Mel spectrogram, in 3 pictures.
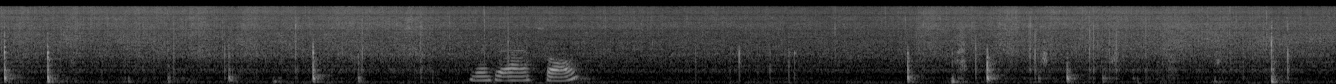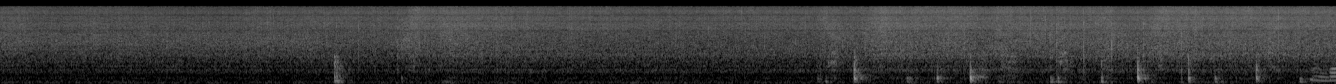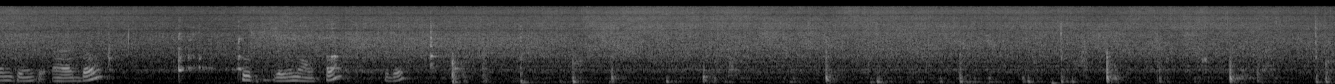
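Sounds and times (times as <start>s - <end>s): vegetables sizzling in oil: 0.0s - 40.0s
spatula scraping and tapping pan: 9.1s - 12.9s, 21.6s - 26.6s, 28.5s - 29.4s, 30.9s - 40.0s.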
